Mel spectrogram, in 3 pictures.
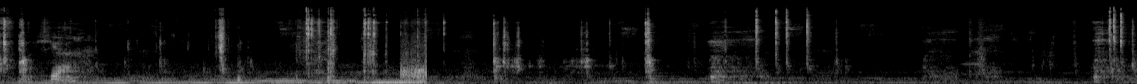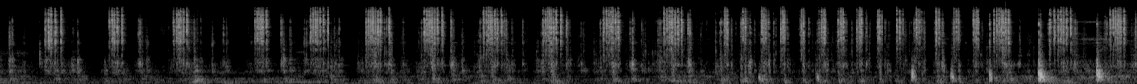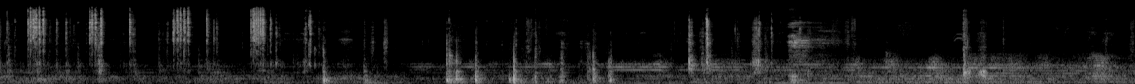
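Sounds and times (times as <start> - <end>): ratchet wrench clicking: 3.0 - 5.1, 7.5 - 8.2, 11.0 - 26.0.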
